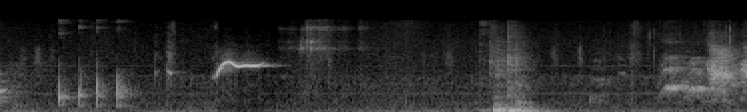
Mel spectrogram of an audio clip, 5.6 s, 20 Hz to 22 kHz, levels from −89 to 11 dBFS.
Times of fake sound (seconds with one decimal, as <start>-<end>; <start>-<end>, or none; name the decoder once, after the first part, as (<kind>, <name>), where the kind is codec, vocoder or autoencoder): none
